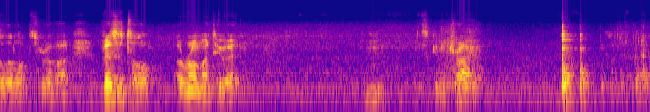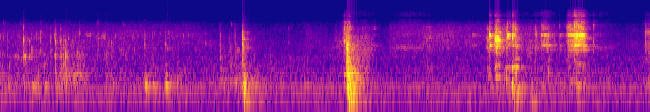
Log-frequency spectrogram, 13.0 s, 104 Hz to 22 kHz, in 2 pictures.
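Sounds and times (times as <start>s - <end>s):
liquid pouring over ice: 6.1s - 8.1s.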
